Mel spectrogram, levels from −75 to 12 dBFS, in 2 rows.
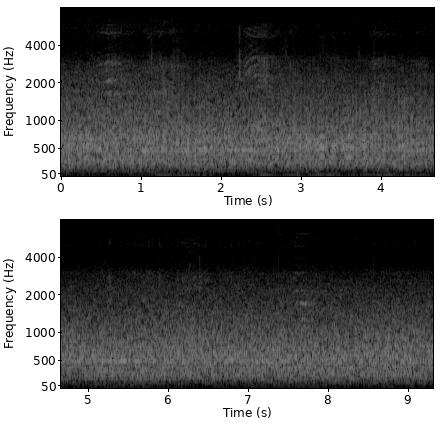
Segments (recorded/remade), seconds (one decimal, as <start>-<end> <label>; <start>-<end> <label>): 0.0-1.2 recorded; 1.2-1.9 remade; 1.9-2.5 recorded; 2.5-4.6 remade; 4.6-9.3 recorded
